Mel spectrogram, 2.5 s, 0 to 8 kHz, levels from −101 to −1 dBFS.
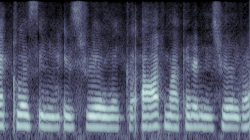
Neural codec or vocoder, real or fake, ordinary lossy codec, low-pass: codec, 16 kHz, 2 kbps, FreqCodec, smaller model; fake; none; none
